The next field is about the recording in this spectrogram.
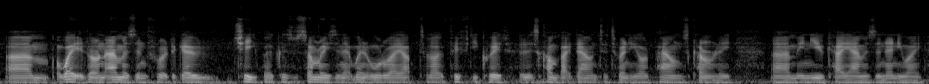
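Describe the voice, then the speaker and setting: Man, British accent, lowish voice, informal halting delivery, casual product review, slightly noisy recording. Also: little pitch movement, bright, forceful tone.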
